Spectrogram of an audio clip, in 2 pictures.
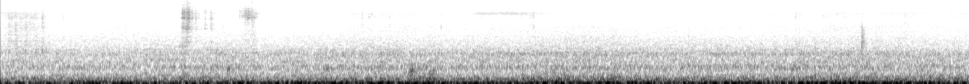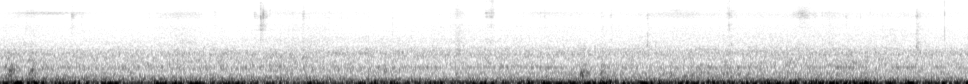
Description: The noise inside a car. There is no code.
